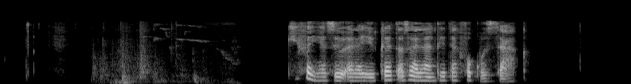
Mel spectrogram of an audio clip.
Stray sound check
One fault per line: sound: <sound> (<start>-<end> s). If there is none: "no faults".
sound: squeak (0.9-2.4 s)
